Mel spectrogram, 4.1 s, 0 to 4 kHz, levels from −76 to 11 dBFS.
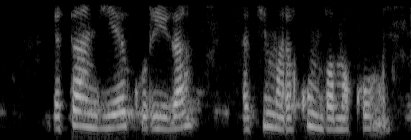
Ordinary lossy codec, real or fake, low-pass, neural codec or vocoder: AAC, 32 kbps; fake; 3.6 kHz; codec, 44.1 kHz, 7.8 kbps, Pupu-Codec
